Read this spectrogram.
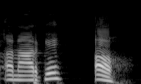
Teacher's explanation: ऐसा स्वर वर्ण जिसमें हमारा जीभ का मध्य भाग काम करे। ठीक है, जीभ का मध्य भाग। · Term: मध्य स्वर वर्ण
